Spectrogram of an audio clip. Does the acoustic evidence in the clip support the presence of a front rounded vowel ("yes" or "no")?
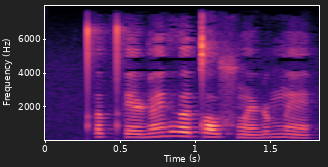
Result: yes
